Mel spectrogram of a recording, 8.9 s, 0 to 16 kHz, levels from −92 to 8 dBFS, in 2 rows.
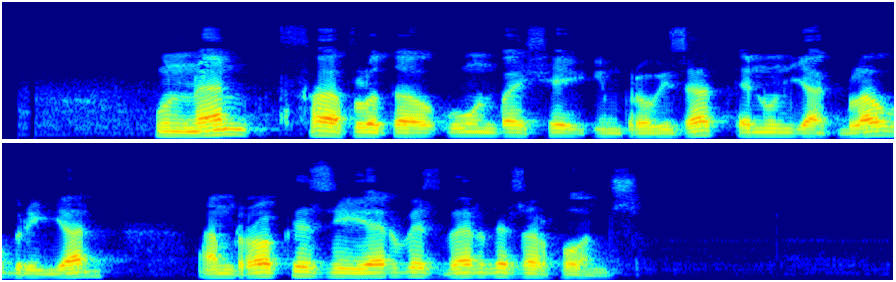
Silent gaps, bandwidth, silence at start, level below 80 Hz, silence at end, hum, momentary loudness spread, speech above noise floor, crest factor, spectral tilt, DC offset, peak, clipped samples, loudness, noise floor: none; 8 kHz; 0.75 s; -70 dBFS; 1.45 s; none; 9 LU; 55 dB; 20 dB; -8.5 dB/octave; under 0.1%; -6 dBFS; under 0.1%; -26 LUFS; -80 dBFS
